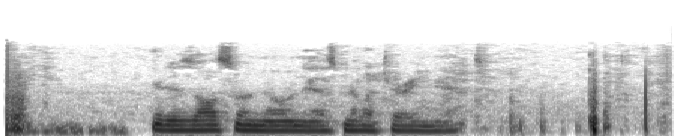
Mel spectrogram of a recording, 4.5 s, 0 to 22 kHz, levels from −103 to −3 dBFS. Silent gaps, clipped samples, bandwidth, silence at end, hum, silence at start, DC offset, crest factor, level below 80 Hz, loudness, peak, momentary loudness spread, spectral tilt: none; under 0.1%; 6.4 kHz; 0.05 s; none; 0.05 s; under 0.1%; 22 dB; -44 dBFS; -25 LUFS; -2 dBFS; 22 LU; -9 dB/octave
